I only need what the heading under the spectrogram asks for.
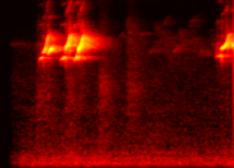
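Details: Double-collared seedeater of the patrão type, described as a velocista, beginning to sing: two quick buzzy high phrases of sliding notes, then a new phrase starting after a pause, over a low steady hum.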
